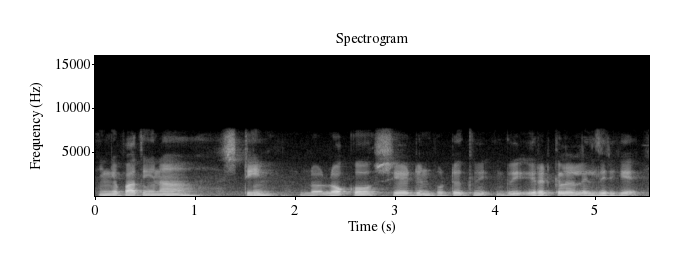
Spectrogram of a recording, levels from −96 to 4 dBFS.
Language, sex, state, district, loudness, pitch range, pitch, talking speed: Tamil, male, Tamil Nadu, Nilgiris, -20 LUFS, 135-140 Hz, 135 Hz, 130 wpm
